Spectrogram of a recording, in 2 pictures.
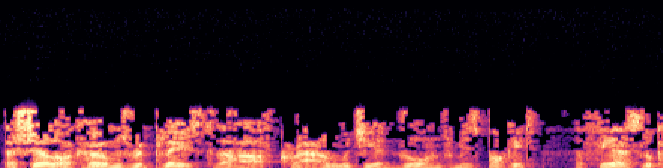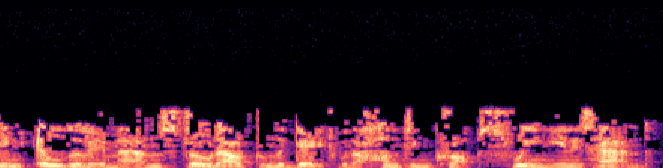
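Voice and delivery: ordinary delivery, nothing marked

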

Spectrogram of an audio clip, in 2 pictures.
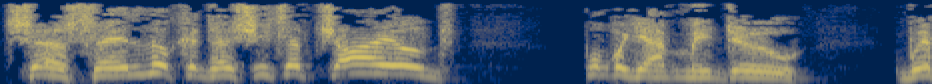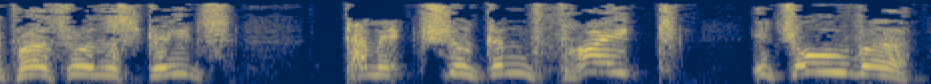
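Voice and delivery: high-pitched, incredulous protest; exasperated king. A narrator's reading. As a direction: argue it away as an exasperated husband. King angrily dismisses queen's demand.

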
